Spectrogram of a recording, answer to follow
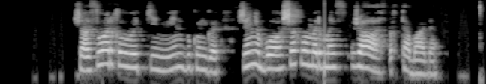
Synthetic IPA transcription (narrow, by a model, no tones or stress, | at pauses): ʒ̥ɑzuɑɾqəlˠəwɵt̪̚kʲe̞nɪme̞nbʏɡʲɪŋɡʲɪ | ʒ̥æne̞bolˠɑʃɑqwɵmɪɾɪmɪzʒɑlˠʁɑst̪əq̚t̪ʰɑbɑd̪ə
